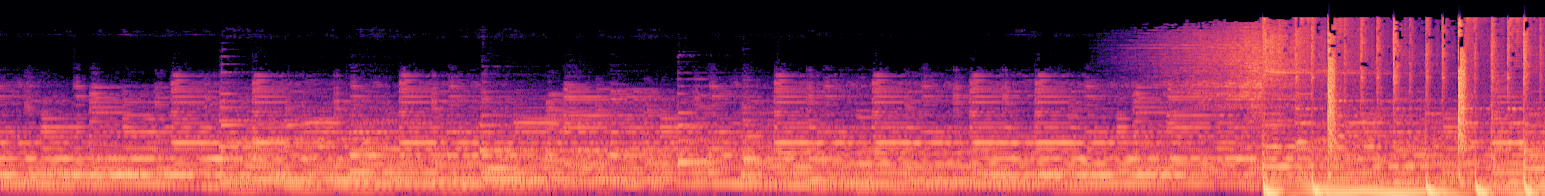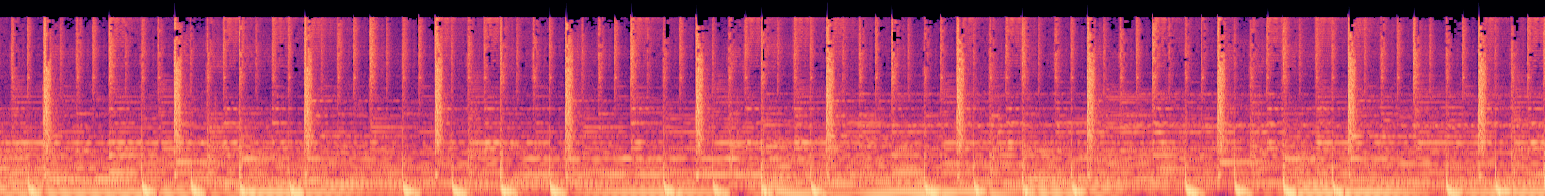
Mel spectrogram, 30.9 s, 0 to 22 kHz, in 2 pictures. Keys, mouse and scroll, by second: 1.0-3.2 scroll up 1, 6.4 click, 20.6 ctrl+z, 21.8 click, 22.1 alt+scroll down 1, 22.4 scroll up 1, 24.2 click, 26.5-27.4 scroll down 1, 30.2 scroll up 1, 30.5 scroll down 1.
